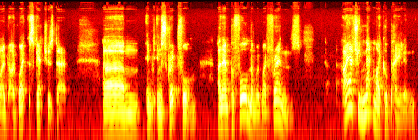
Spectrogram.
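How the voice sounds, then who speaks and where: A man's voice: medium pitch, fairly bright tone, slightly rough, low-quality recording. A middle-aged man from Wales with a light Welsh accent, a chatty, self-deprecating actor who laughs often, talking remotely from his bedroom at home. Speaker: actor, guest. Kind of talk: casual interview chat.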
